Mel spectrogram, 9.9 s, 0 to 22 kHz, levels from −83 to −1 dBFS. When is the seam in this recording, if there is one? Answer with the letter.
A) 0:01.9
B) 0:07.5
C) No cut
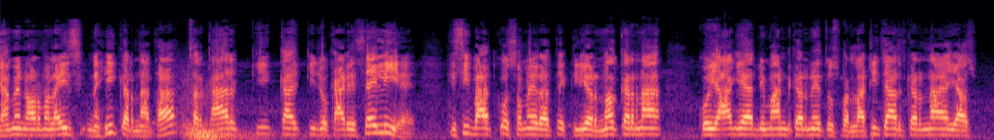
A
